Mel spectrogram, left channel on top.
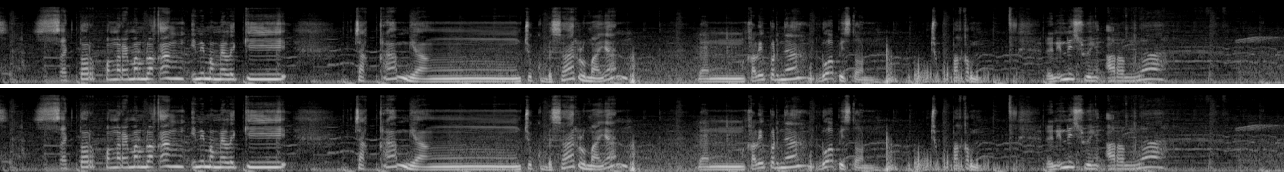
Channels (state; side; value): identical; both; correlation 1.00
